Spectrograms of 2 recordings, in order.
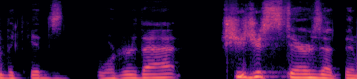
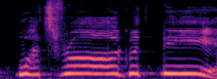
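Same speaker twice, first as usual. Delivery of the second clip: put-on panicked kid's cry; 13 semitones higher, much slower than usual. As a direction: wail it slowly like a scared sick boy. Sick son calling out at night.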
